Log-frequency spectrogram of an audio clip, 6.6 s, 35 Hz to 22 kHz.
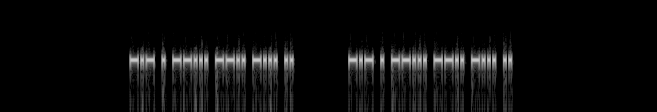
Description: Morse code, heard as a keyed tone, about 48 wpm, 700 Hz. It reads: KE7ZBI KE7ZBI
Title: USA Call Signs - 6 Characters - Repeated 2x - 45wpm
